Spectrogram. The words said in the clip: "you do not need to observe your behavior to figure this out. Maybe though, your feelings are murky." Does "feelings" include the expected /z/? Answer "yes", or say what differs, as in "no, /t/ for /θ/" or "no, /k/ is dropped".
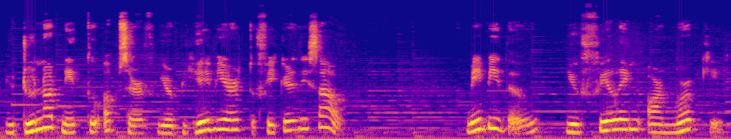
no, /z/ is dropped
